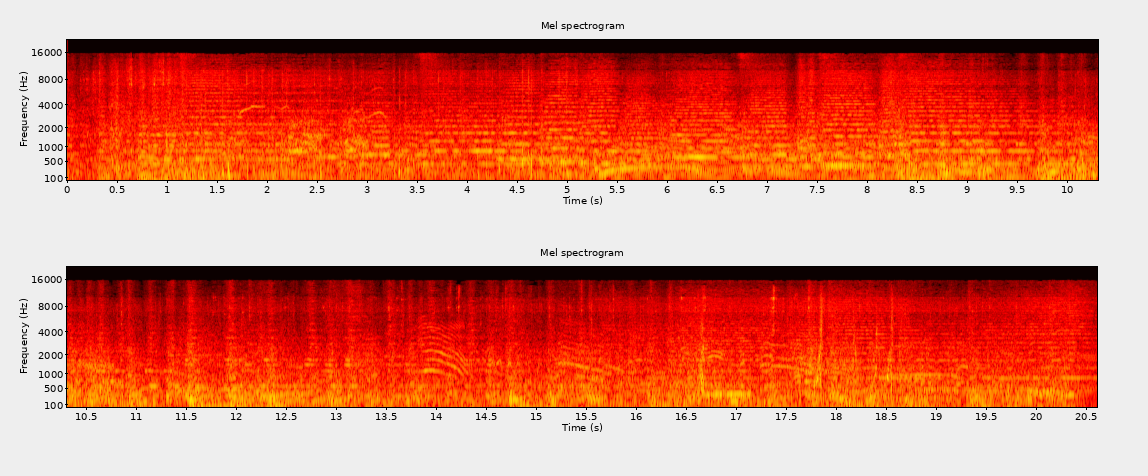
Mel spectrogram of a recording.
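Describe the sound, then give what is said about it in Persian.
Loud, continuous clatter of many hooves as a herd of cattle is driven along toward a dock, with horses whinnying now and then and a dense wash of sound filling the background throughout. “دارن گاوه رو به سمت اسکله میبرن.”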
